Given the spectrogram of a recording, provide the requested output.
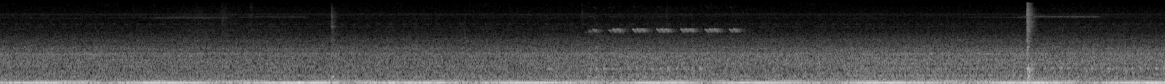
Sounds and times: distant fishing boat engine 0.0 - 11.6
cicada 5.7 - 7.6

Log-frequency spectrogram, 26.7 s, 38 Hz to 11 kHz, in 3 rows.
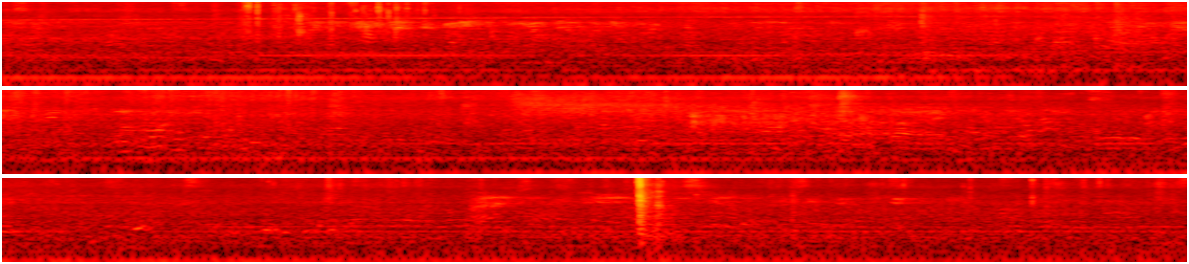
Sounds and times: train 0.0 - 26.6

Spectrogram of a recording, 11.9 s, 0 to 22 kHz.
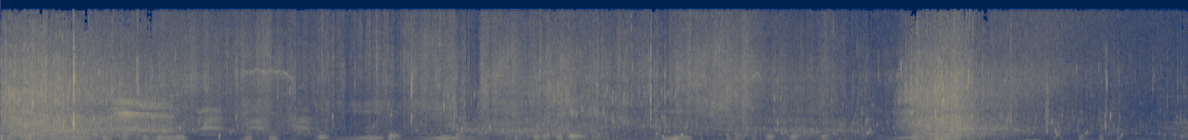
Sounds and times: male and female calls 0.0 - 9.2
black-headed gulls 0.0 - 10.0
calls from herring gulls 0.0 - 10.0
house sparrow 0.2 - 8.3
pattering of their webbed feet 0.5 - 8.0

